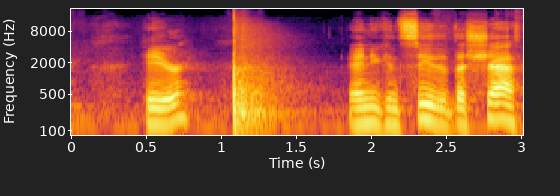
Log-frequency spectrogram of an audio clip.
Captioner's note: club thwacks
